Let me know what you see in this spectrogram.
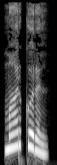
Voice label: "ಮರಗೊರಲೆ", Kannada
